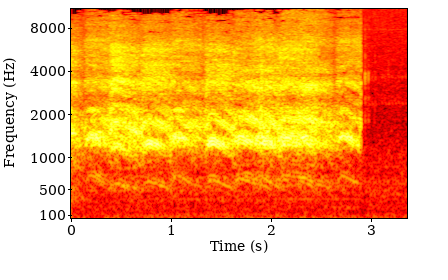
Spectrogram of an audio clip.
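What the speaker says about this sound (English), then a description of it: "Well, the whole forest knows I'm here now. Thanks a lot, crows." Loud, close crows cawing in a continuous harsh chorus that cuts off abruptly near the end.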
